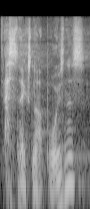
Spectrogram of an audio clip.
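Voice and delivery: soft, low under-the-breath mutter; muttered to himself. Retold or imitated. Boy quietly insisting to himself, soft low mutter. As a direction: say it half to yourself, low and soft. Muttering before talking out loud.

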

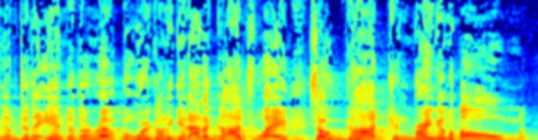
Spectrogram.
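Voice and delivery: starts loud and high, climbs to a full shout; building to a preaching shout. Acted. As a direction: build the appeal until you're shouting.

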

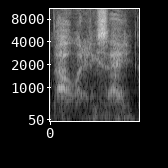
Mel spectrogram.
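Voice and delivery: whispered aside to yourself; hushed, barely voiced muttering; thinking aloud. Real, not acted. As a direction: drop to a whisper, trying to recall. Aside to himself while recalling.

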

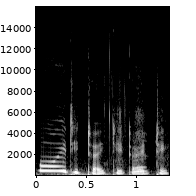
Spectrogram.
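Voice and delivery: high, airy mock-Irish lilt; playful fake Irish accent. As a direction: toss it off in a put-on Irish voice. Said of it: "There's the Irish go".

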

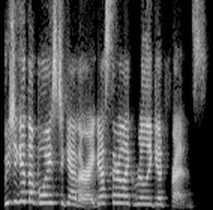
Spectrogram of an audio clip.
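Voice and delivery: high, bubbly friendly mom voice; imitating a sugary-sweet stranger on Facebook; mother of the other boy apologizing, high and bubbly; chirpy stranger mom. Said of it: "and she said".

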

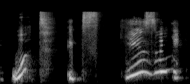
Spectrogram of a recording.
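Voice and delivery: high-pitched, incredulous retold reaction; shocked disbelief. Retold shocked reply to prediction.

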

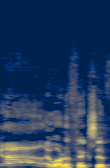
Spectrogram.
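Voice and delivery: high, pained "ah", itching to step in; mock exasperation at watching someone fail; frustrated inner voice. Former sales manager voicing his urge to fix a rep's mistake, high exasperated whine. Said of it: "And you're just like".

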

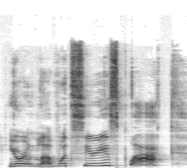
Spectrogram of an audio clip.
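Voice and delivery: put-on high, excited child's blurt; bursting out. A narrator's reading. Little brother bursts out the secret on FaceTime, high-pitched. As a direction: blurt it out in a rising kid voice. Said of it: "Julian burst out".

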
